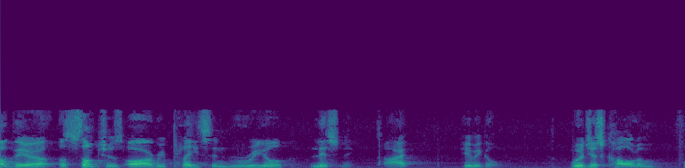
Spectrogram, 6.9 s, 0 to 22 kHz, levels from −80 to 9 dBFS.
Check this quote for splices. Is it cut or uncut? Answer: uncut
